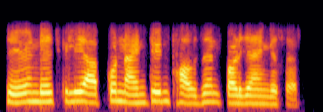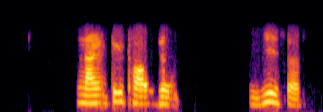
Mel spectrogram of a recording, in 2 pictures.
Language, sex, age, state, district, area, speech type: Hindi, male, 45-60, Uttar Pradesh, Sonbhadra, rural, conversation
